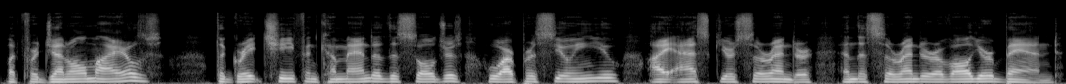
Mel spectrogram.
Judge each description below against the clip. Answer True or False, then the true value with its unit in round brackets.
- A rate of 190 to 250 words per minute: False (150 wpm)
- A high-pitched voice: False (125 Hz)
